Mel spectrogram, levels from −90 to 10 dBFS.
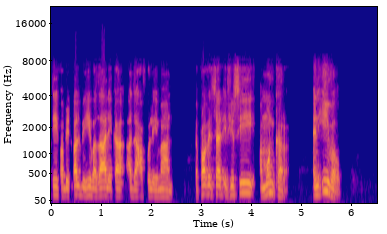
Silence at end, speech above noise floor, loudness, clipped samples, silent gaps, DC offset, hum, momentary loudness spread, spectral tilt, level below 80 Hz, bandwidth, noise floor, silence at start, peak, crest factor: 0.75 s; 55 dB; -19 LUFS; under 0.1%; none; under 0.1%; none; 8 LU; -5 dB/octave; -68 dBFS; 8.4 kHz; -73 dBFS; 0.05 s; 0 dBFS; 20 dB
